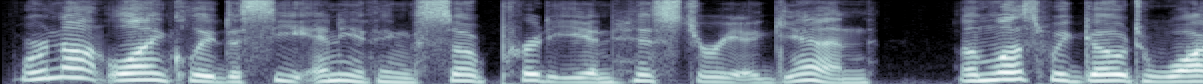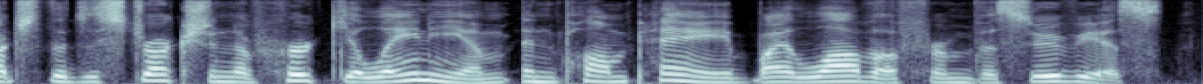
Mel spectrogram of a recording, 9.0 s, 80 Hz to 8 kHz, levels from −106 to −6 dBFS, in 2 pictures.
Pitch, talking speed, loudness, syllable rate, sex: 185 Hz, 175 wpm, -19 LUFS, 5.3 syllables/s, female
